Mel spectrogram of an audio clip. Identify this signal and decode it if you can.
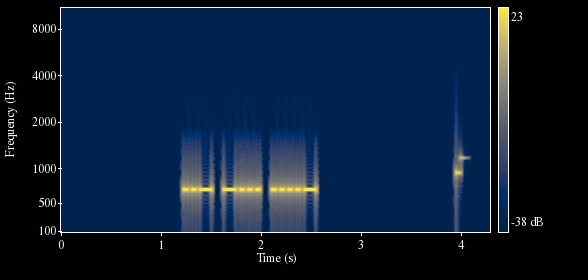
Morse code, heard as a keyed tone, about 30 wpm, 700 Hz. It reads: UB4
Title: All Cut Numbers - 3-Digit 30wpm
